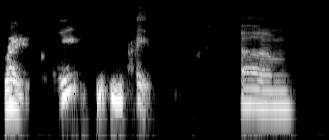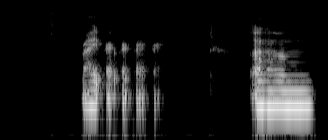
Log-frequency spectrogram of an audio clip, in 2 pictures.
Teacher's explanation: right with that glottal stop at the end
